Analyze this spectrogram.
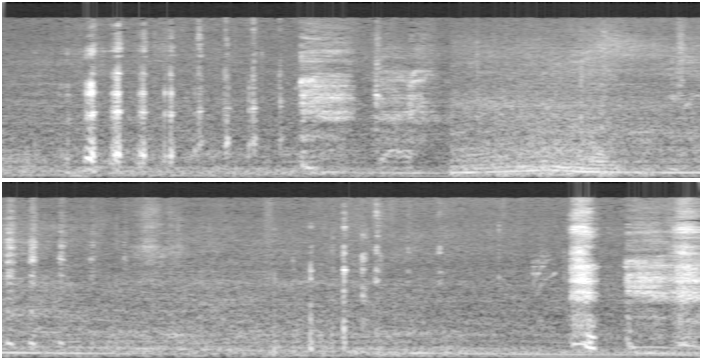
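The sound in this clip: A Turbo S car engine revs, and its exhaust crackles afterwards. The rev swells into a rising roar, then settles into a steady rumbling drone. Sharp pops and crackles burst out near the start and again near the end.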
